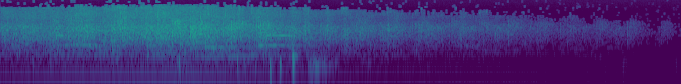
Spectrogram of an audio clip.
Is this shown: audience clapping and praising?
yes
